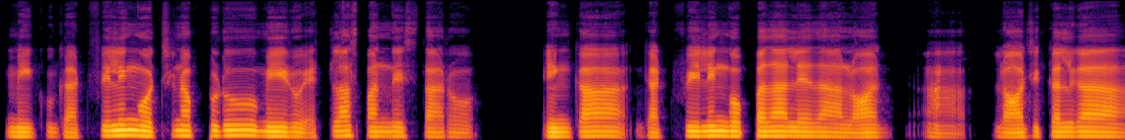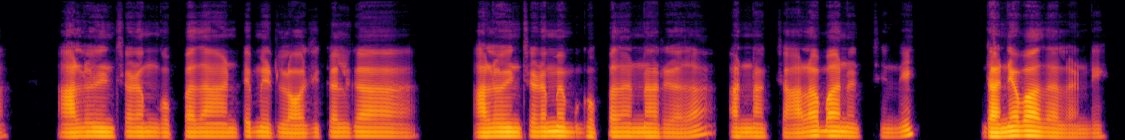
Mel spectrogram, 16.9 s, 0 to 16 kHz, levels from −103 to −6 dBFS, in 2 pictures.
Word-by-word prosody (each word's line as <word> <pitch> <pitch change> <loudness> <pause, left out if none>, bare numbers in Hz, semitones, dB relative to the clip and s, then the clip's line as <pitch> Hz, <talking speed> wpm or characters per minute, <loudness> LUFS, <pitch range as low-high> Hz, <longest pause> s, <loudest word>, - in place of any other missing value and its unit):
మీకు 110 0 -2
గట్ 105 0 -4
ఫీలింగొచ్చినప్పుడు 130 0 +3 0.3
మీరు 115 -1 +3
ఎట్లా 125 +4 -2
స్పందిస్తారో! 115 -3 -3 0.7
ఇంకా 110 +2 +1 0.4
గట్ 105 - -2
ఫీలింగ్ 125 0 +4
గొప్పదా? 120 0 +3
లేదా? 115 -1 +1 0.2
లా 100 +1 +2 0.5
ఆహ్, 95 -3 -9 0.3
లాజికల్‌గా 115 +3 +1 0.8
ఆలోచించడం 115 0 0
గొప్పదా? 110 +1 -2
అంటే 105 +2 -6
మీరు 110 -1 -3
లాజికల్‌గా 110 +3 -2 0.9
ఆలోచించడమే 115 +1 +2 0.2
గొప్పదన్నారు 110 -1 -2
కదా! 110 +7 -4 0.2
అది 110 0 -1
నాకు 105 -2 -7
చాలా 105 +5 +2
బా 120 - +6
నచ్చింది. 105 +4 -6 0.6
ధన్యవాదాలండి. 105 -5 +3
115 Hz, 100 wpm, -25 LUFS, 105-120 Hz, 0.9 s, బా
